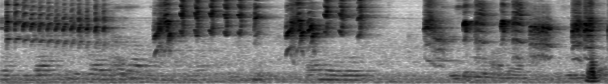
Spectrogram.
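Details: Long-tailed shrike used as a song tutor recording: bursts of rapid, harsh, rattling chatter repeated in quick pulses, separated by brief pauses, with a man speaking faintly in the background.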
